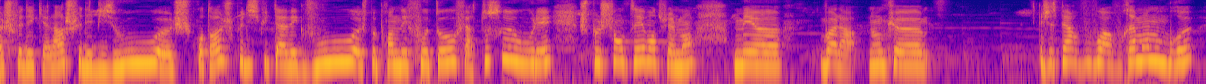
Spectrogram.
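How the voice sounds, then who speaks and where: A girl in her late teens chats to the camera from her bedroom, her voice a touch high. She talks loosely and hesitantly, stopping often to search for words. Soft music plays faintly underneath. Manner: chatty, hesitant, many fillers. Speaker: vlogger. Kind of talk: casual vlog chat.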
